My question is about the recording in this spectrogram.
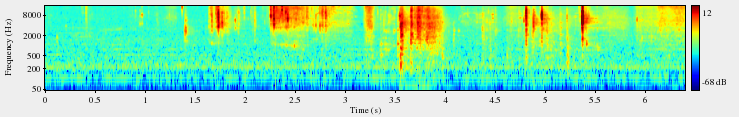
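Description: Fried chicken being bitten and chewed close to the microphone: irregular crunching in a few short bursts, the two loudest about two and three and a half seconds in, with several sharp clicks between them.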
